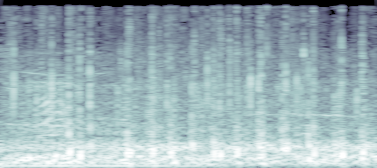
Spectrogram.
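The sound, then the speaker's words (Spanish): A rapid, unbroken barrage of sharp firecracker bangs from a mascletà in the Puerta de Alicante area of Florida Sur, Alicante, at one of the first official acts of the new Bellea del Foc and her maids of honour. The bangs are loud and dense, piling on one another in a fast, irregular rhythm with a low rumble underneath. “Y así suena el primer contacto con la pólvora de las nuevas representantes del fuego.”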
